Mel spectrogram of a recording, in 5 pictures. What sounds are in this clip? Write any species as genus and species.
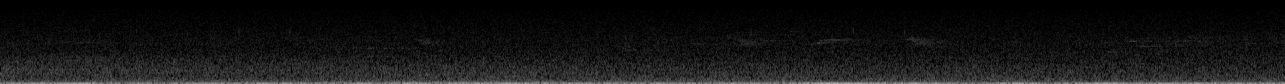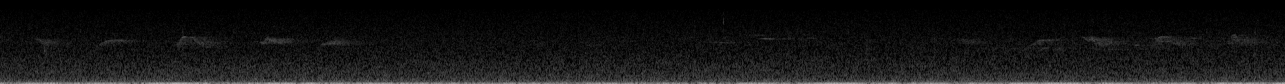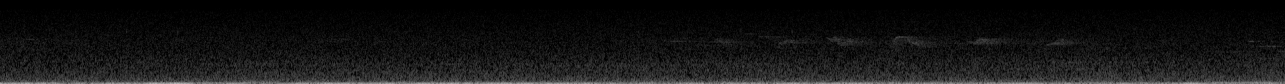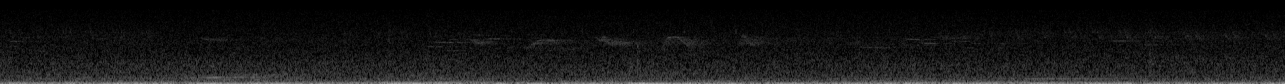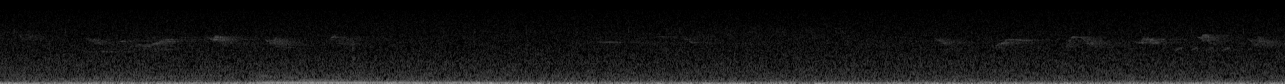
Sitta carolinensis, Piranga olivacea, Hylocichla mustelina, Catharus guttatus, Seiurus aurocapilla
